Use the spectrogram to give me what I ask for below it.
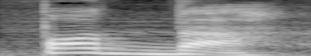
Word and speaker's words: পদ্মা: তার মানে দয়ের সাথে মফলা থাকলে উচ্চারণ দ্বিত্ব হয়।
